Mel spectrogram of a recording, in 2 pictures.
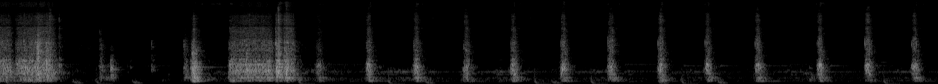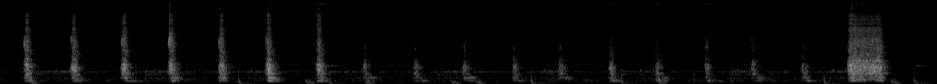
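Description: An Epson ET-3950 inkjet printer prints a document, its print head shuttling in a steady rhythm of sharp mechanical clicks and whirs, with louder feed-motor bursts at the start and finish; close and clear, no talking.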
